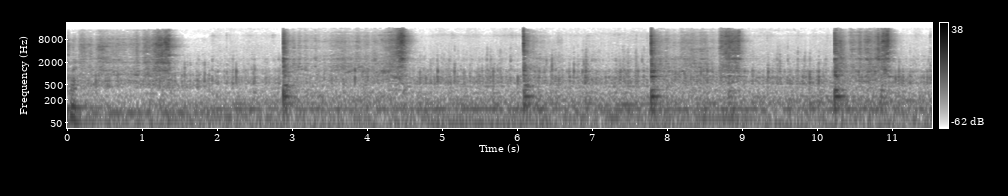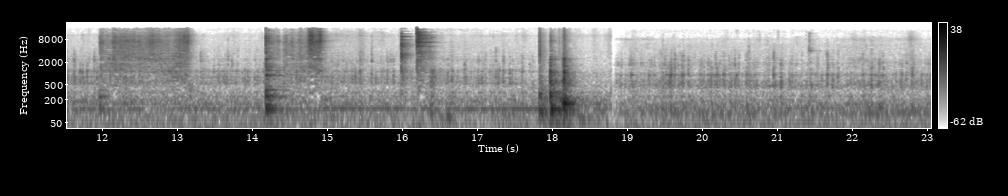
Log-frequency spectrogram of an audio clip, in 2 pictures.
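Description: Metal spoon skimming foam from boiling split peas in a stainless steel pot: repeated clinks and scrapes of the spoon against the pot, about one every one to two seconds, with one longer scrape midway. The clinks stop a few seconds before the end.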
